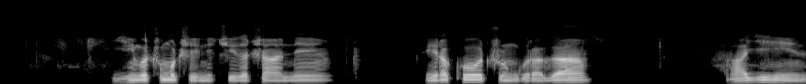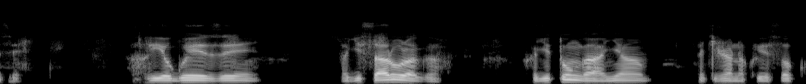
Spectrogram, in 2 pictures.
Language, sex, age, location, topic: Kinyarwanda, male, 50+, Musanze, agriculture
